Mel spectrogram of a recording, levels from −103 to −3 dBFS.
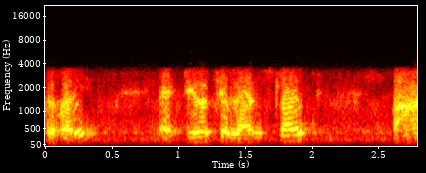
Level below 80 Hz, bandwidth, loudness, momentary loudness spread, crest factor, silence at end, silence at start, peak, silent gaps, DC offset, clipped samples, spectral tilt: -88 dBFS; 3.7 kHz; -27 LUFS; 10 LU; 14 dB; 0 s; 0 s; -12 dBFS; none; under 0.1%; under 0.1%; -2 dB/octave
